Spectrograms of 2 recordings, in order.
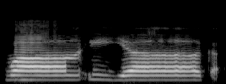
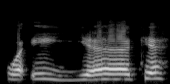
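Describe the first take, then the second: First: Wa dragged long before iyaka; wrongly prolonged wa. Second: Wa iyaka with quick wa and long ya; correct short wa. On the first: Retold or imitated. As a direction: hold wa far too long, then iyaka. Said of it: "people even prolong it". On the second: Shown as a demonstration. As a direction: keep Wa short, hold ya in iyaka. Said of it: "We don't have to prolong waw".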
